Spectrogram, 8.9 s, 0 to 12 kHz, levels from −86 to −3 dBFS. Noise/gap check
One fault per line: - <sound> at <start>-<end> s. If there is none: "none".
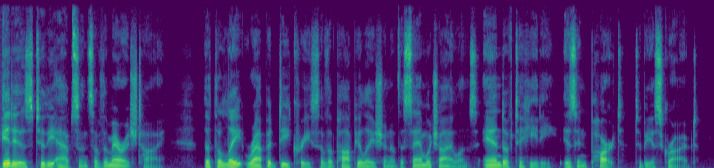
none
